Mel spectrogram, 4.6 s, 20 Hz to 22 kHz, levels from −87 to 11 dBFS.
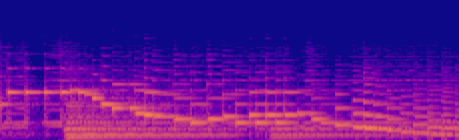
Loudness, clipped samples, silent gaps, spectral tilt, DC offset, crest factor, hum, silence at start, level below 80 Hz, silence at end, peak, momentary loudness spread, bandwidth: -27 LUFS; under 0.1%; none; -8.5 dB/octave; under 0.1%; 14 dB; none; 0 s; -62 dBFS; 0 s; -14 dBFS; 7 LU; 7.4 kHz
